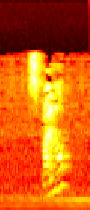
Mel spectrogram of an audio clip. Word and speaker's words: spinel: quartz, ruby, soliditite, and spinel, like spine, S-P-I-N-E, and then an L at the end.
